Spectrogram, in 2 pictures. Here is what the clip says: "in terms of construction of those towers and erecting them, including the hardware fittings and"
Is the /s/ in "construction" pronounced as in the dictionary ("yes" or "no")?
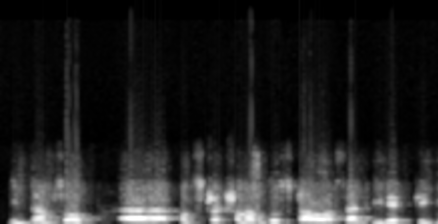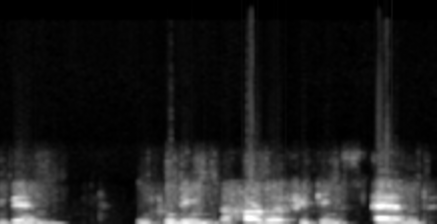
yes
